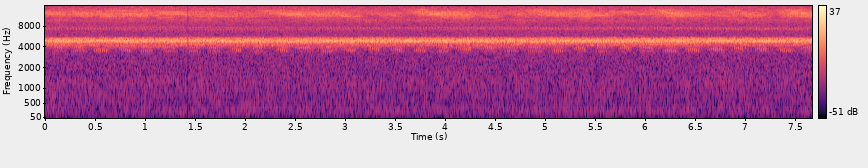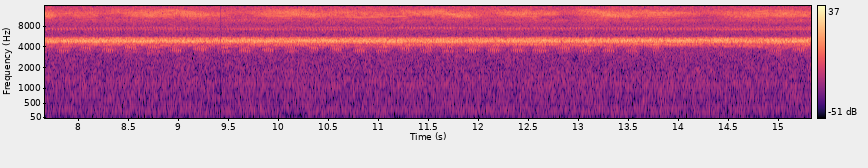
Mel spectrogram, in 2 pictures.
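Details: A post-typhoon insect chorus following Typhoon No. 21: an unbroken shrill trill holds steady throughout, while a higher voice pulses in regular beats over it.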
